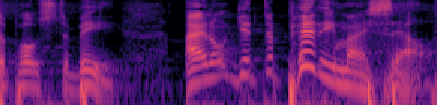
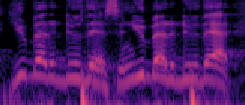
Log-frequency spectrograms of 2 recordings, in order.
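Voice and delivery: ordinary talk

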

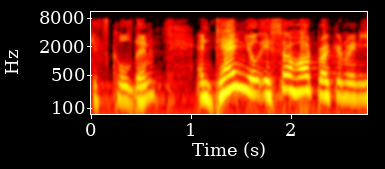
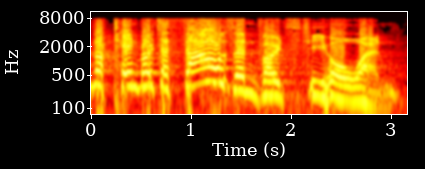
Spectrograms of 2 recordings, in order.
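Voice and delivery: higher, louder and slowed for effect; mock grand dad; 4 semitones higher, 7 dB louder, slower than usual. Dad teasing his kids about votes, grandly slowed. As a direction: declare it like a playful tyrant king. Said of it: "I said".

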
